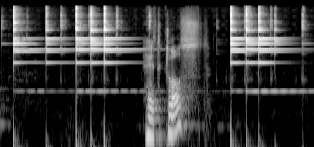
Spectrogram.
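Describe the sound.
A welded bell is struck repeatedly in quick clusters, each hit giving a bright, clear ringing tone that hangs on; a man briefly speaks between two bursts of strikes.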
